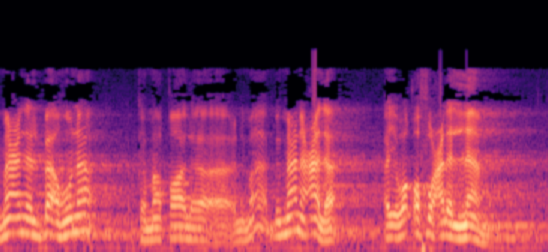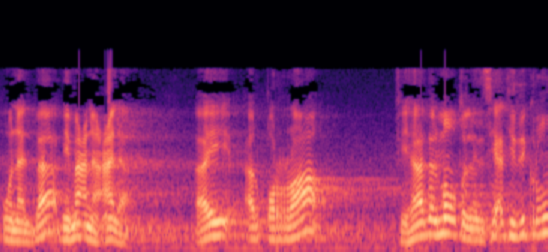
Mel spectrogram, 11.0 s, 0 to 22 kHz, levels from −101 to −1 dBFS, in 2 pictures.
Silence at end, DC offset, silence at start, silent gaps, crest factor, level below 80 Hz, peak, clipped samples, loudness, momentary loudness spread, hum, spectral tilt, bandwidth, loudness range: 0 s; under 0.1%; 0 s; none; 16 dB; -42 dBFS; 0 dBFS; under 0.1%; -15 LUFS; 17 LU; none; -6.5 dB/octave; 9.6 kHz; 2 LU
